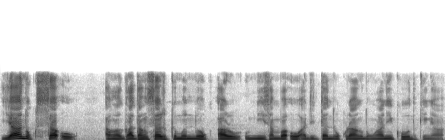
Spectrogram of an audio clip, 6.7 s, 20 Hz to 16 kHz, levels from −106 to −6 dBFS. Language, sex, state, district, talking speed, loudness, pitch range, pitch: Garo, male, Meghalaya, West Garo Hills, 115 wpm, -19 LUFS, 110-140 Hz, 120 Hz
